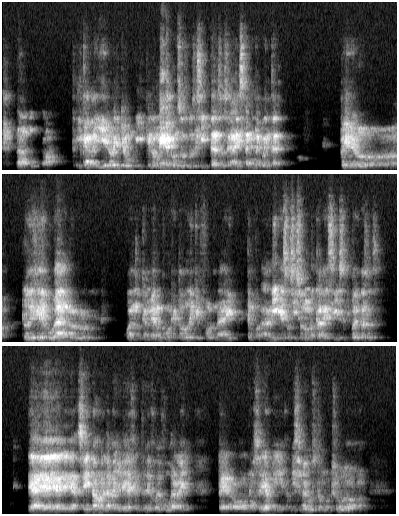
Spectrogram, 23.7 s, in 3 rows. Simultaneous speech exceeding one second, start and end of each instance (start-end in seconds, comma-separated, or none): none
